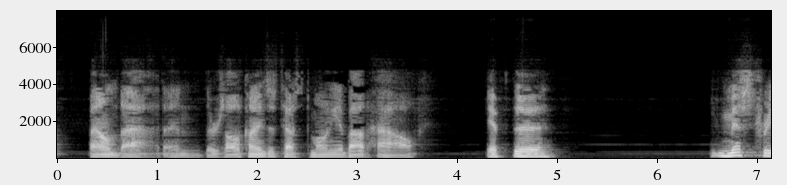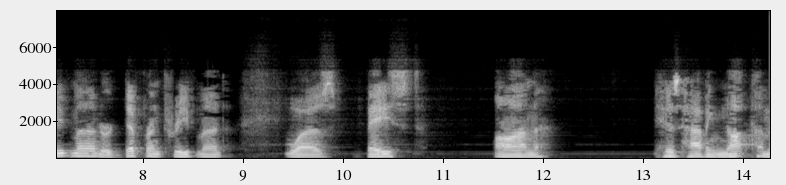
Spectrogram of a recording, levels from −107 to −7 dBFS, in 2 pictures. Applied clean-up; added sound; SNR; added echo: neural mask model DeepFilterNet 3.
